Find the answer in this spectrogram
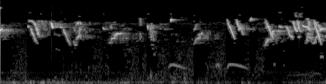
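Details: Saffron finches in a noisy group, giving bursts of fast, sharp, high-pitched chirps and twitters separated by short gaps, plus two brief soft lower whistles near the middle; background otherwise quiet.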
